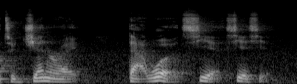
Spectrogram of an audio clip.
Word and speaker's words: 谢谢: That SY sound, 谢谢, that we use to pronounce the X in the pinyin of 谢, that doesn't really have an analog in English. It's just something you have to learn and get exposed to and listen to 10 or 20 or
